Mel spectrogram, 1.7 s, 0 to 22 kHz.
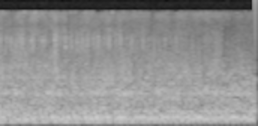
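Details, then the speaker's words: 2007 Subaru Impreza hatch, 5-speed, with an intermittent wheel-bearing-type noise complaint, at highway speed: deep droning rumble with a wavering low hum and resonance through the car. Heavy vibration; a loose wheel is suspected first, not confirmed. "it's quite quite heavy and deep I don't know how all the Mike's gonna pick it up"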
